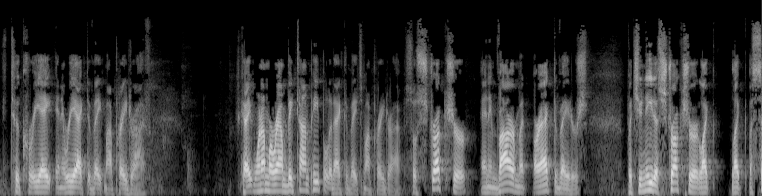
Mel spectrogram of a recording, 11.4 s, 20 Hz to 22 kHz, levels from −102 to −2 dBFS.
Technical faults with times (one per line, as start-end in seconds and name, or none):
none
